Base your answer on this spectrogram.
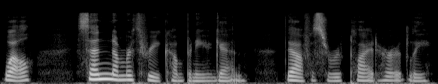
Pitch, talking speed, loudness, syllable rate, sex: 185 Hz, 135 wpm, -21 LUFS, 5.3 syllables/s, female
